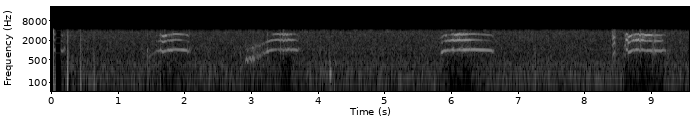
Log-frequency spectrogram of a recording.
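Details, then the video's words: A male Siamese cat gives four drawn-out, nasal meows, each rising then falling, spaced a couple of seconds apart. "Bailey my siamese cat"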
